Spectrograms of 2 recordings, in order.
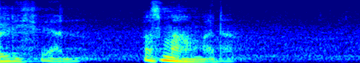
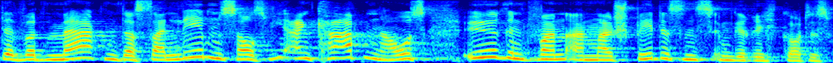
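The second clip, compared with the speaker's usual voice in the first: higher, louder building appeal; preaching with rising force; 7 semitones higher, 4 dB louder than usual. Acted. Preacher warning that a life built alone collapses, rising force. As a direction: build the warning toward a climax.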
